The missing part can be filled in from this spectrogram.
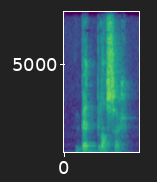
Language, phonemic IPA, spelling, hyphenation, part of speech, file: Dutch, /ˈbɛtˌplɑ.sər/, bedplasser, bed‧plas‧ser, noun, Nl-bedplasser.ogg
- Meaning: a bedwetter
